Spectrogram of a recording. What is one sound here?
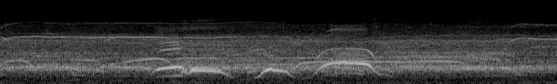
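An electric guitar plays bending, wailing notes.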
